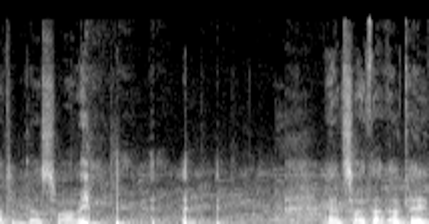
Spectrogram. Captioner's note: laughs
